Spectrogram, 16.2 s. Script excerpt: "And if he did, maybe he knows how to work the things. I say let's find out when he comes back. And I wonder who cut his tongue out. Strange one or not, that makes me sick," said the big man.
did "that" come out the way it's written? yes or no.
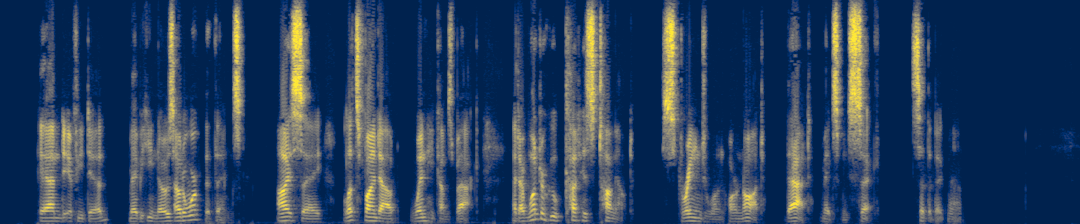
yes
